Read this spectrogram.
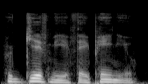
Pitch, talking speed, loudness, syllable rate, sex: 105 Hz, 245 wpm, -18 LUFS, 5.8 syllables/s, female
